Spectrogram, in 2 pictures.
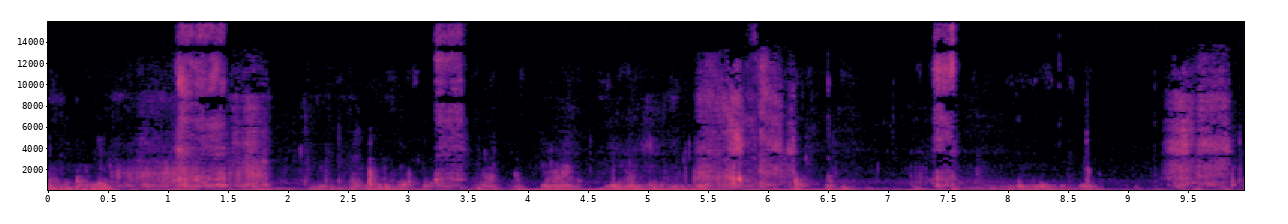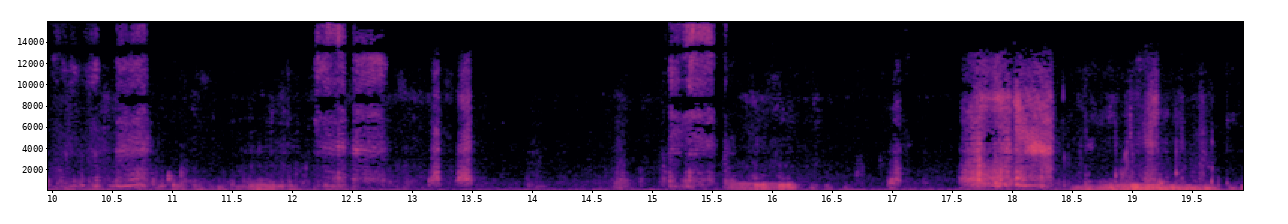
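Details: Pug named Mars eating a breakfast of cucumbers, white bread croutons and beef bacon indoors. Wet chewing, smacking and snorting come in uneven bursts, with sharp crunching clicks scattered throughout.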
